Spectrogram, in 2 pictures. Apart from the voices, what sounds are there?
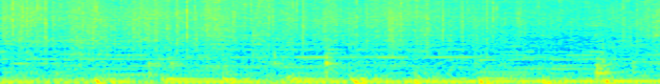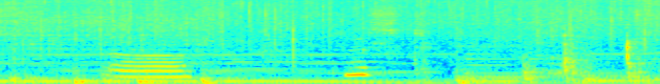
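broccoli sautéing in a pan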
